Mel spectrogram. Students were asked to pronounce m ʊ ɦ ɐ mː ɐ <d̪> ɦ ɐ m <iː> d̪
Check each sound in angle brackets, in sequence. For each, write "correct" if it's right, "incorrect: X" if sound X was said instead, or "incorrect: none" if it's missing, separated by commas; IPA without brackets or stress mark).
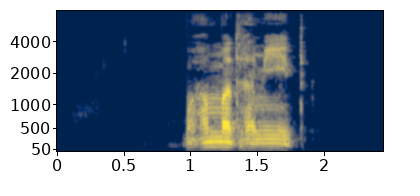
correct, correct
